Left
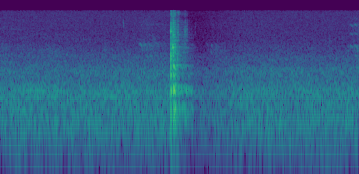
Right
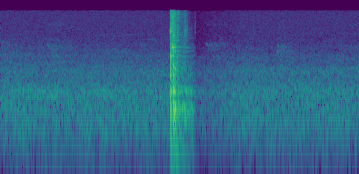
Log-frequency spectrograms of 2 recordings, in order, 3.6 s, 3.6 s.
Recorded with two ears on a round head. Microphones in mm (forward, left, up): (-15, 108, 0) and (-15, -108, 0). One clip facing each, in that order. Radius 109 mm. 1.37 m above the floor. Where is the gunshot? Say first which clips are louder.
Right 7 dB; 60° right (ahead or behind).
